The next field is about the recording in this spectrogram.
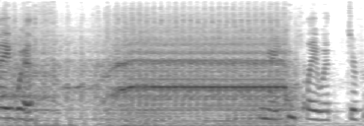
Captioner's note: sewing machine roaring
